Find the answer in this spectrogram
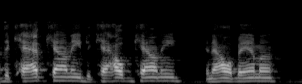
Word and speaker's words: DeKalb: it's alabama yeah but that dekalb county dekalb county i've heard it yeah that's how i've always heard it said i'm glad i said it right the first time so we want these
